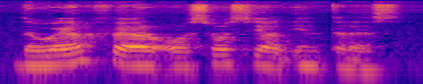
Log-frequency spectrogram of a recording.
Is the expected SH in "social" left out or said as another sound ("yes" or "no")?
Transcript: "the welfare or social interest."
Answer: yes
